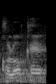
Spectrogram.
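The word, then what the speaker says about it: コロッケ: 呢啲日式嘅洋食叫 Koloke，其實個發音是日文發音嚟嘅喎。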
